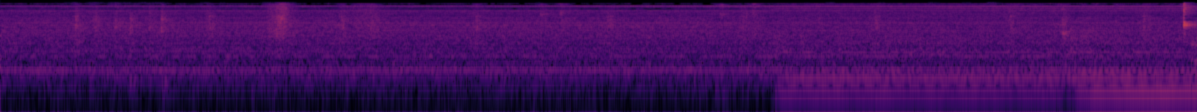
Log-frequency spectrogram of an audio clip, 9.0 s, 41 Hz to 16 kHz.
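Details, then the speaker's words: Y-axis platen stepper motor, smaller than the carriage motor, in an Epson LQ2070 dot-matrix printer converted to a vinyl cutter, stepping back and forth; faint steady whine shifting to a lower buzz, no vibration, running smoothly. "this motor is a lot smaller than the carriage motor and it doesn't seem to vibrate as badly at 500 hertz in fact it doesn't vibrate at all"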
